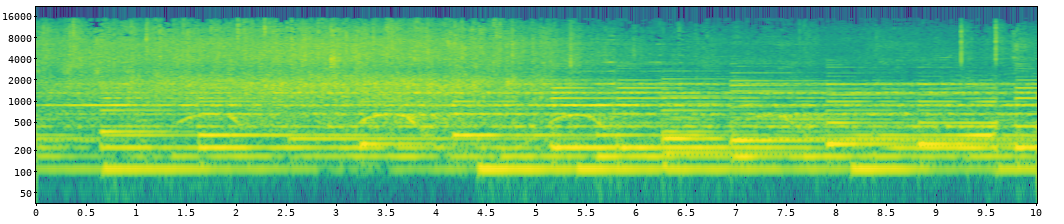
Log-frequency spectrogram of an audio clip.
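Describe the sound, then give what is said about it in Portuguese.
A church audience, standing in worship, applauds in a dense, steady patter of clapping that lasts the whole stretch, layered over sustained keyboard chords playing slow, held notes. No one speaks. “Pode aplaudir.”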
